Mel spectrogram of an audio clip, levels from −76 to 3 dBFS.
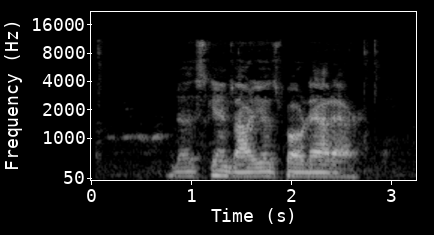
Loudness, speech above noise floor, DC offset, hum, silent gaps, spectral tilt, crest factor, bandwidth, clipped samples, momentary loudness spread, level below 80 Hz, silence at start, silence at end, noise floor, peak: -25 LUFS; 29 dB; under 0.1%; none; none; -5 dB/octave; 18 dB; 11.5 kHz; under 0.1%; 13 LU; -54 dBFS; 0.6 s; 0.6 s; -53 dBFS; -8 dBFS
